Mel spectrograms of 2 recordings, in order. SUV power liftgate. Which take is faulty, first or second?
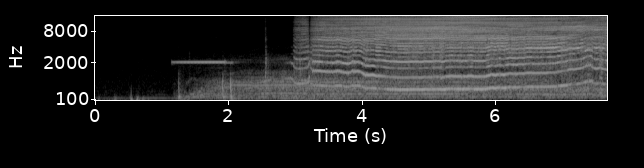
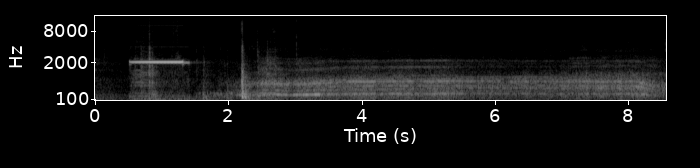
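first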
